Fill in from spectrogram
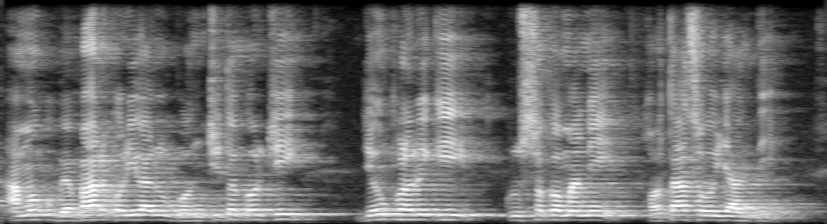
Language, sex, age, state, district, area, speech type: Odia, male, 45-60, Odisha, Ganjam, urban, spontaneous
